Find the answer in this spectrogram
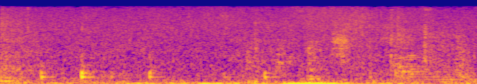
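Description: Dry-erase marker squeaking on a whiteboard in a string of short, faint squeaks, one for each stroke as words are written.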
